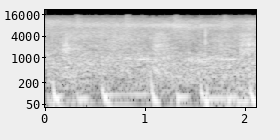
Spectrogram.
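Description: Rowing machine flywheel whirring up to speed, a windy whoosh that surges in a few regular pulses with each stroke, loud and steady with no voices.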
